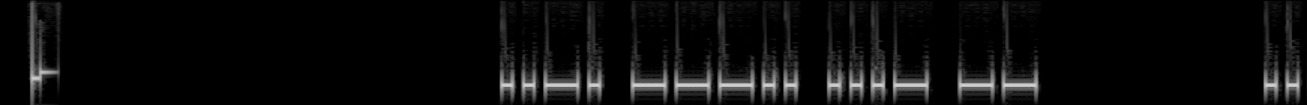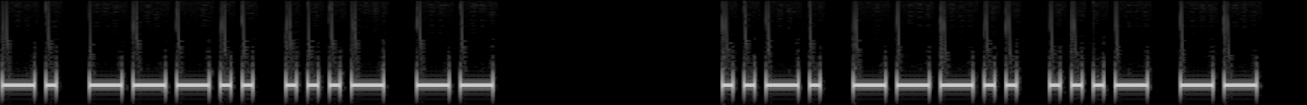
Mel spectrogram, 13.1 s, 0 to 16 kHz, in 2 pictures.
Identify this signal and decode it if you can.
Morse code, heard as a keyed tone, about 22 wpm, 700 Hz. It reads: F8VM F8VM F8VM
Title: DXCC-100 Call Signs - 4 Characters - Repeated 3x - 22wpm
